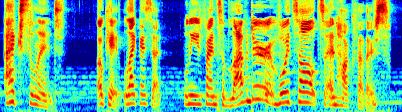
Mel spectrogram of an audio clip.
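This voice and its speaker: A woman's voice: a little high, expressive, moderate pace, bright, forceful tone, breathy edge, heavily acted. Bold young adventurer woman voiced by an actress, music underneath. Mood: casual, coaxing. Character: young woman adventurer and hunter, guilt-haunted, bold, reassuring companion. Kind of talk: fantasy game companion voice acting.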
